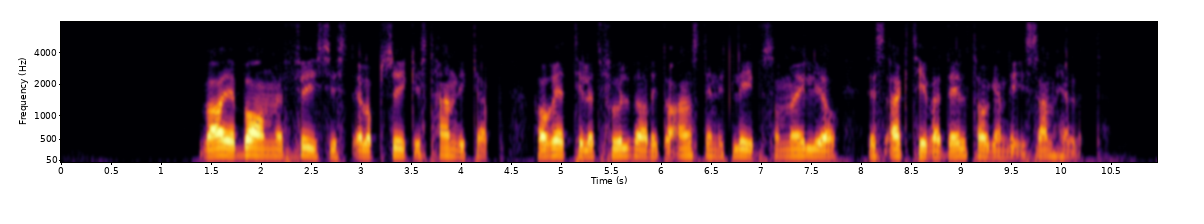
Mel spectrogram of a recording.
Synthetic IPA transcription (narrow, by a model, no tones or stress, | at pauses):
vaɾjəbɑːɳmɛfyːsɪskt̪ɛlːəɾpsyːkɪsk̚t̪hand̪ɪkʰapː | haɾːɛt̪ʰːɪlɛt̪fɵlvæːɖɪt̪ɔ̰ʔanst̪ɛnd̪ɪɡ̚t̪liːvsɔmːœjlɪjəːɾɖ̥ɛsakt̪ʰiːvad̪eːlt̪ʰɑːɡand̪əʔɪ̰samɦɛlːə̰t̪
